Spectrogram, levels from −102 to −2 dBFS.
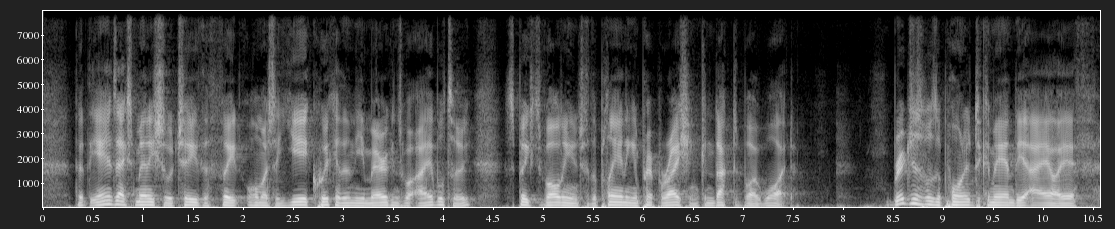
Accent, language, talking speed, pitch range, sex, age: Australian, English, 200 wpm, 95-115 Hz, male, 40-59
